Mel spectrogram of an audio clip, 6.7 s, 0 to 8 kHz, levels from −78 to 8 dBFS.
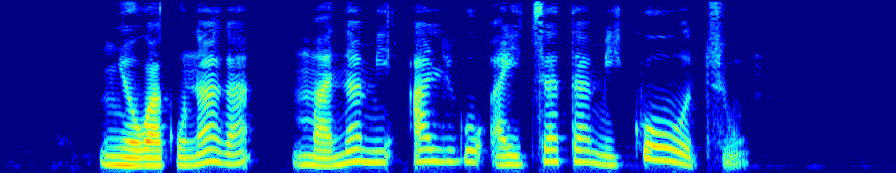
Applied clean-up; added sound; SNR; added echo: none; none; none; none.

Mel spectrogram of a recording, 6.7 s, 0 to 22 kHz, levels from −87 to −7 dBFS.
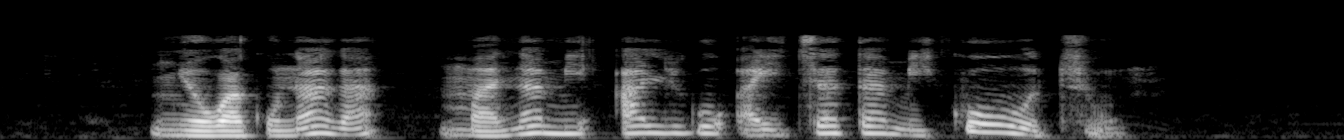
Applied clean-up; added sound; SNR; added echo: none; none; none; reverberation time 0.2 s.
